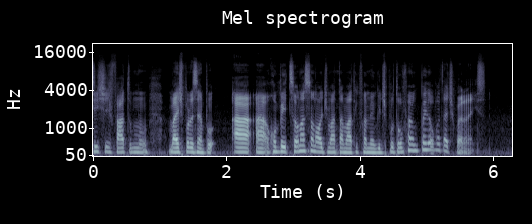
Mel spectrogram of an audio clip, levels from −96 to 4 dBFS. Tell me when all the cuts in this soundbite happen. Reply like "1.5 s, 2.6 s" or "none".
1.0 s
